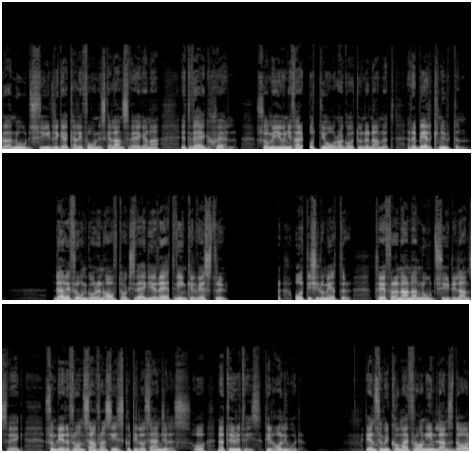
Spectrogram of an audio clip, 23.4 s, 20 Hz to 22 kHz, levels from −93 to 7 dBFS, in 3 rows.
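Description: At 5.01 s the speech drops out for about 0.12 s. At 11.62 s it drops again, for 0.8 s, until 12.42 s. Both are digital wireless dropouts. The receiver lost too much data and muted with a very short fade. Each leaves a clean, near-silent hole, with no noise burst either side.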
